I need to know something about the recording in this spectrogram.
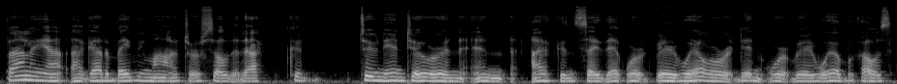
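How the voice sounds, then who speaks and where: An older woman shares recollections in conversation as an interviewee. Her voice is low and mellow, with a marked gravelly creak. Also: fairly even intonation, normal speed, few pauses. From Alabama, United States. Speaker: interviewee, family caregiver.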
